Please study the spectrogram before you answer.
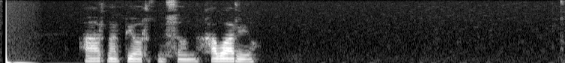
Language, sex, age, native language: Icelandic, male, 30-39, Polish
